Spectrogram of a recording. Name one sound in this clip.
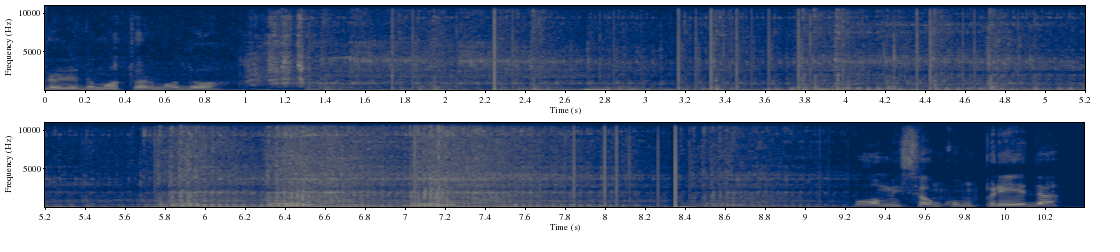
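A motorcycle engine idles with a steady low rumble and revs up.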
